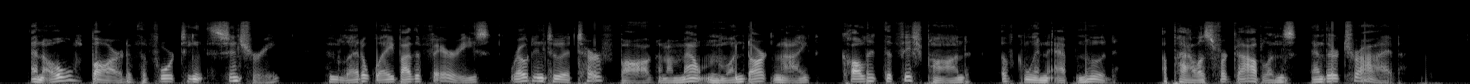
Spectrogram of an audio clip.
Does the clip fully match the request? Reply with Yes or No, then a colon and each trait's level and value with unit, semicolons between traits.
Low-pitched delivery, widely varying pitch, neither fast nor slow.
Yes: low, 110 Hz; wide, 5.7 semitones; average, 165 wpm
